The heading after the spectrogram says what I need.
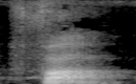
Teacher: এই উপরের দাঁতটা এই নিচের ঠোঁটের সঙ্গে টাচ হয় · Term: ফায়ের মাখরাজ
